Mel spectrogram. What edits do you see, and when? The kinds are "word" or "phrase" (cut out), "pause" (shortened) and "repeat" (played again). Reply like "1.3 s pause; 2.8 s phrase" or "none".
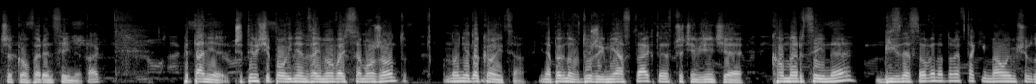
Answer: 5.3 s pause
